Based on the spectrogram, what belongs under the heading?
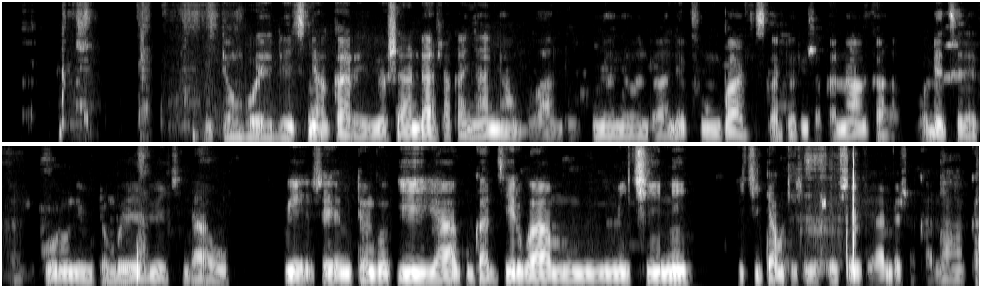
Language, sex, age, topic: Ndau, male, 50+, health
